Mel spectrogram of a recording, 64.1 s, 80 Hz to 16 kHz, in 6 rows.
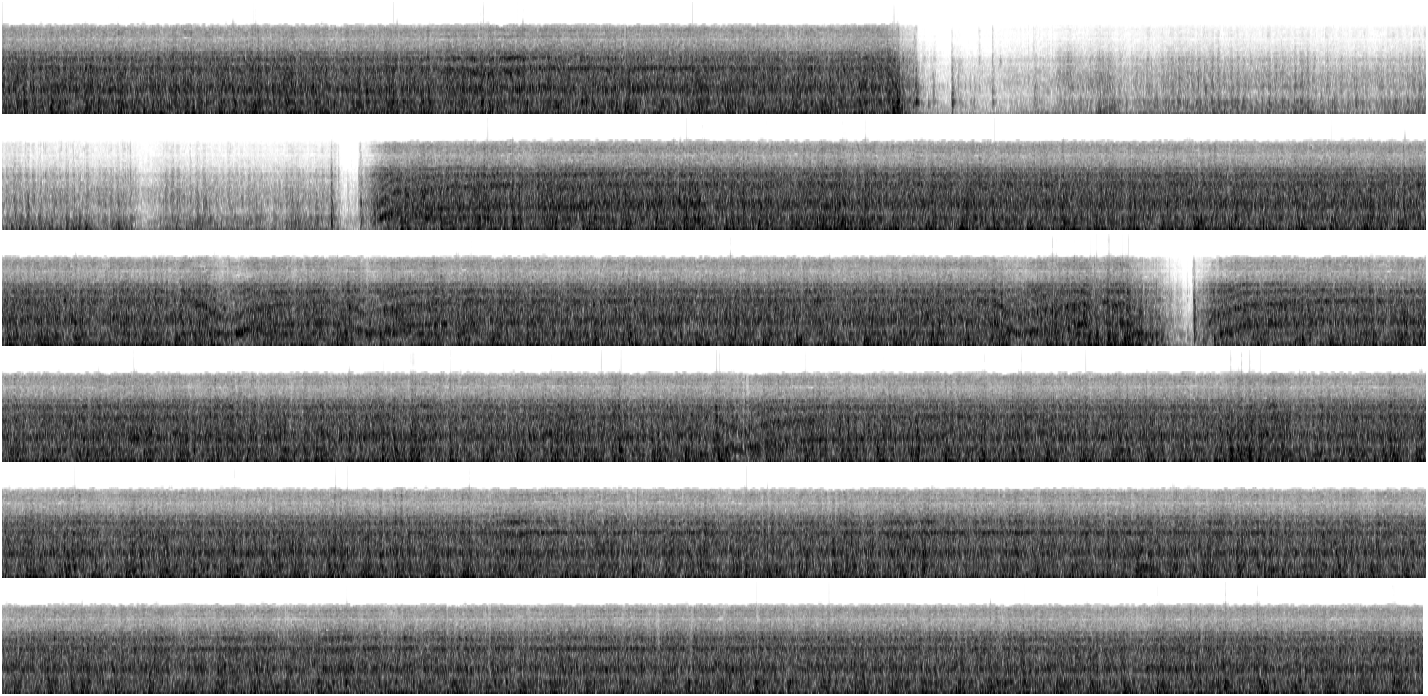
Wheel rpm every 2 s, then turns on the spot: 230, 230, 230, 90, 20, 20, 60, 220, 230, 230, 230, 190, 210, 230, 130, 180, 230, 230, 210, 220, 230, 230, 230, 230, 230, 230, 230, 230, 230, 230, 230, 230.
6-12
